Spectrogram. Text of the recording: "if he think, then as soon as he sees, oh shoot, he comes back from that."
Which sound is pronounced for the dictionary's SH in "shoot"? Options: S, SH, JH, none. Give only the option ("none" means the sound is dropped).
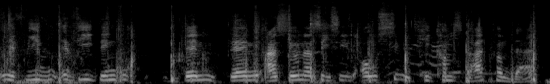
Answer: S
